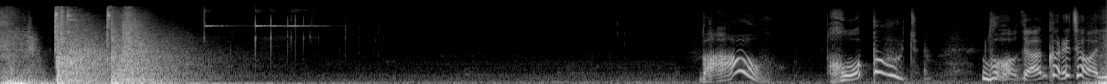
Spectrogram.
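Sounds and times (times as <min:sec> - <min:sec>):
gunshots from a Colt pistol: 0:00.6 - 0:02.0
thin high metallic ring: 0:02.0 - 0:03.6
speech: 0:07.0 - 0:11.0.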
